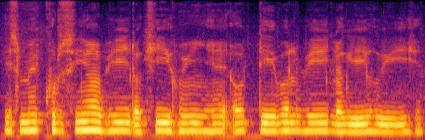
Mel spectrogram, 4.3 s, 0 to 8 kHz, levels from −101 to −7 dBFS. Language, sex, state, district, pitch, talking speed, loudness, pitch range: Hindi, male, Madhya Pradesh, Katni, 130 Hz, 170 wpm, -17 LUFS, 120-135 Hz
